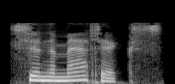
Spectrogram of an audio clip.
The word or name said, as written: cinematics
